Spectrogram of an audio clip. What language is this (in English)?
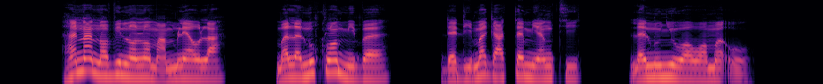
Ewe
